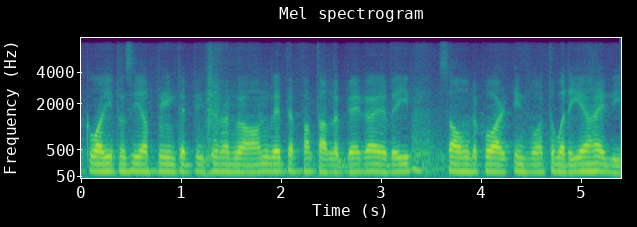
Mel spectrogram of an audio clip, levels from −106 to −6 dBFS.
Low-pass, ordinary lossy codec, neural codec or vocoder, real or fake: 7.2 kHz; none; codec, 16 kHz, 0.5 kbps, FunCodec, trained on Chinese and English, 25 frames a second; fake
